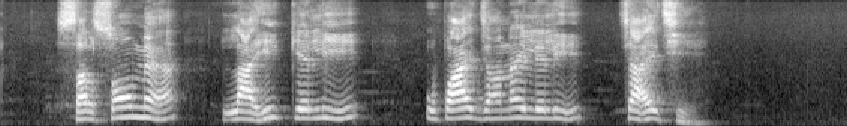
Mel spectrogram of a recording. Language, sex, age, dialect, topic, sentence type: Maithili, male, 36-40, Angika, agriculture, question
